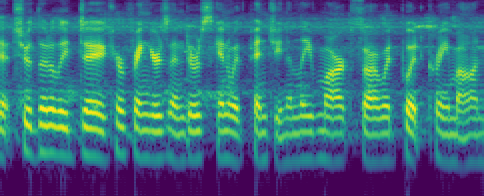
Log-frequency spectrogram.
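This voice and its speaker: Flat, monotone intonation at a fairly quick pace over noticeable background noise. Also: woman, very deep, low pitch for a woman. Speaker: caregiver daughter. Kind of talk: voice-over narration of home camera footage.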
